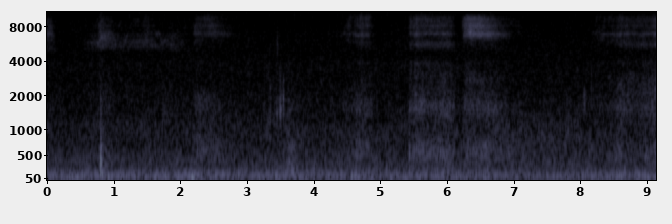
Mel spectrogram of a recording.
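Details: Lhasa Apso named Bailey, sound asleep on a couch and snoring: soft, breathy, wheezy rasps that come and go every couple of seconds under a low indoor hum, with faint clicks and a quiet room.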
